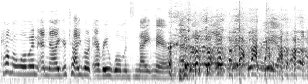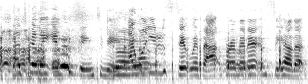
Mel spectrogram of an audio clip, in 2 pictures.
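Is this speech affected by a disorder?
No.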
